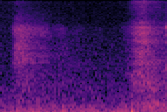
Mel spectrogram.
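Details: Female French bulldog resting on a new dog bed: two brief low nasal snorts with soft breathing between them, a flat-faced dog's snorting breath.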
